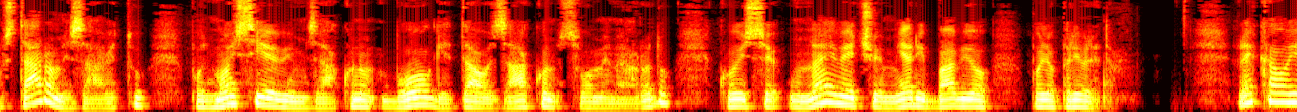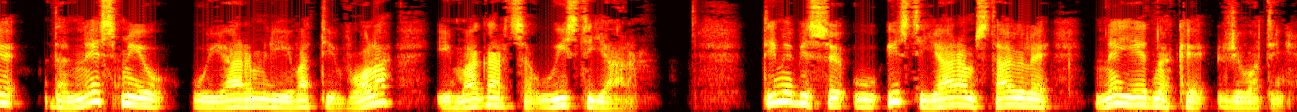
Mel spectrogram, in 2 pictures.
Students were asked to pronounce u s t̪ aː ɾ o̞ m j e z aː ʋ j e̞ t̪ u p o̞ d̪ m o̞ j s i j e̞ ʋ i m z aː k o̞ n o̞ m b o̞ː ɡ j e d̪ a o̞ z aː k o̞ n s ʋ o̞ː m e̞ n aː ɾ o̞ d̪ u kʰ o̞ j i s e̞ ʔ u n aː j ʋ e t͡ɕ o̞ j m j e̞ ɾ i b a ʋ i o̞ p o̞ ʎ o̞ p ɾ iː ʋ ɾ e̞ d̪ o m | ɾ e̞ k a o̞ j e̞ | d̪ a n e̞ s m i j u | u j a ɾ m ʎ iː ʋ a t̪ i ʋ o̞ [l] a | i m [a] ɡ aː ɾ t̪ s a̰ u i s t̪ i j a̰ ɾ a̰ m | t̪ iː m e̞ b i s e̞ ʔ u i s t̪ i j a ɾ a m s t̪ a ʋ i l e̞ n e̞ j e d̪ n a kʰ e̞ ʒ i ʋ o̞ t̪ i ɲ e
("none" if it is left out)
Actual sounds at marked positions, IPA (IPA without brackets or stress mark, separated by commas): l, a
